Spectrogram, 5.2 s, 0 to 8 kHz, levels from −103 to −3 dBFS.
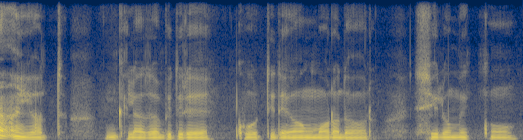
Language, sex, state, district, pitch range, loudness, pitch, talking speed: Chakma, male, Tripura, Unakoti, 85-90 Hz, -21 LUFS, 85 Hz, 105 wpm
